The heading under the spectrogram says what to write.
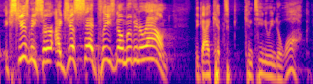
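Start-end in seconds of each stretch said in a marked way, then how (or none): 0.1-2.5 loud, high-pitched mock indignation; upset pastor. Pastor to a man walking out, loud and upset. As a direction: act out a preacher scolding from the platform. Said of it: "he gets upset on the platform".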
